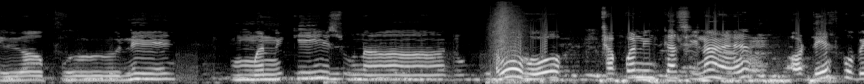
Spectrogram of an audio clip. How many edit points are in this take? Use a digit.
1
